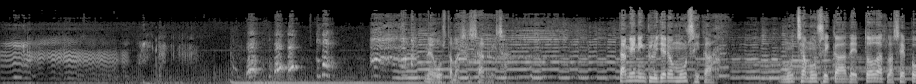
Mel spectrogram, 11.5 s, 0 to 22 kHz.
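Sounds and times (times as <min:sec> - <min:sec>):
newborn baby crying in high wavering wails: 0:00.0 - 0:02.3, 0:03.1 - 0:11.1
low steady rumble: 0:02.6 - 0:04.8
speech: 0:05.3 - 0:06.9, 0:07.7 - 0:11.4.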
